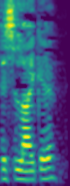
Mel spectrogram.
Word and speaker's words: vitiligo: pd2 yeah now buy to like I always mispronounce it Vitiligo yes okay so for those who don't know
